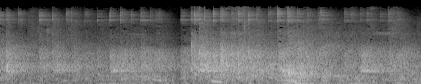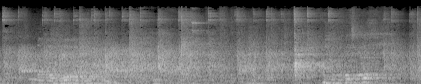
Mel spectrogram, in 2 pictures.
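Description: Table tennis ball ticking off rubber bats and the table in a doubles rally: an irregular series of sharp, light clicks.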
